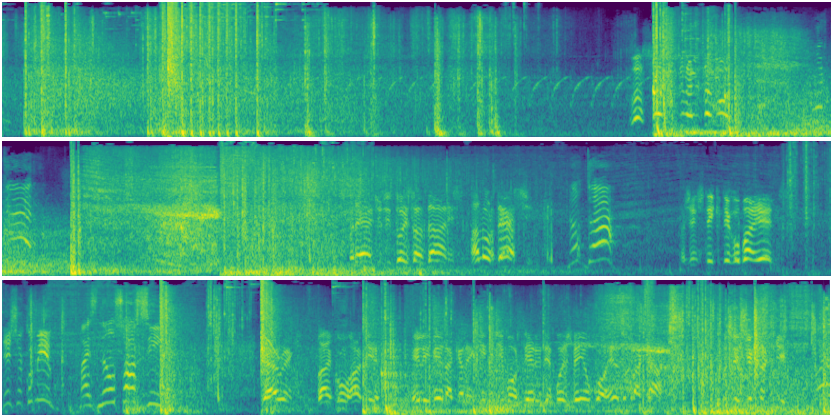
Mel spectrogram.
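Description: Gunfire rattles in sharp bursts.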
